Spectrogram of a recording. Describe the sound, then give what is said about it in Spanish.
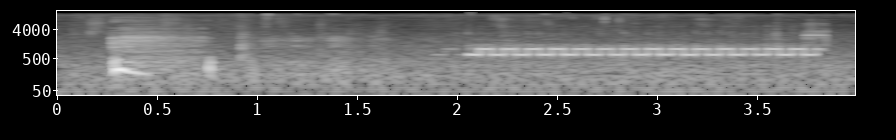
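A telephone rings with a rapid electronic warble for about two seconds, steady and fairly clear, preceded by a brief knock and a small click. “El teléfono.”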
